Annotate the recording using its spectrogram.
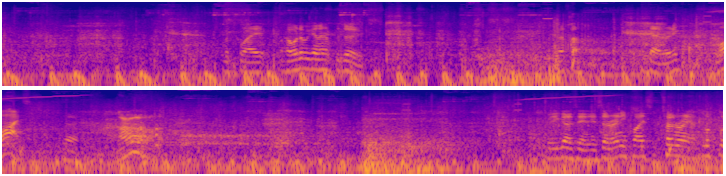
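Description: Two young men talk and react with animation through headset microphones.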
